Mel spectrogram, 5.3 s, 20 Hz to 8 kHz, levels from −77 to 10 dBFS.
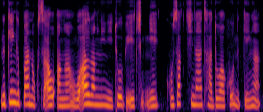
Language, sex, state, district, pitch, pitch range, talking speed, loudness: Garo, female, Meghalaya, West Garo Hills, 220 Hz, 195-240 Hz, 100 wpm, -19 LUFS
